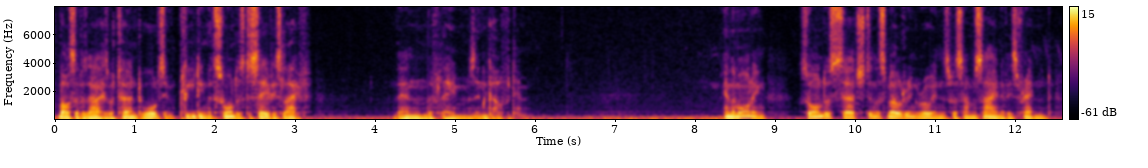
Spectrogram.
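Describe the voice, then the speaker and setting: An actor playing a grave, sinister British narrator of radio horror tales, deliberate and dropping into whispers. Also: male voice, very deep voice, darkish tone. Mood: ominous. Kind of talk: dramatic scripted horror narration. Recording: faintly noisy vintage radio broadcast.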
